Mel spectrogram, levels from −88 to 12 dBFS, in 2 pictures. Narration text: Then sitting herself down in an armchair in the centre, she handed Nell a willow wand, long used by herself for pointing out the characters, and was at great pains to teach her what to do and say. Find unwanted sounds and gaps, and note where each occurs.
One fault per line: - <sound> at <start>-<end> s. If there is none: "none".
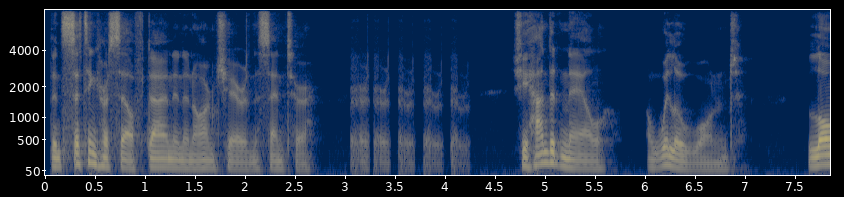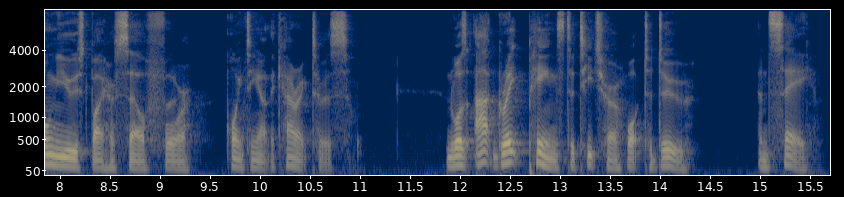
- laugh at 3.1-4.3 s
